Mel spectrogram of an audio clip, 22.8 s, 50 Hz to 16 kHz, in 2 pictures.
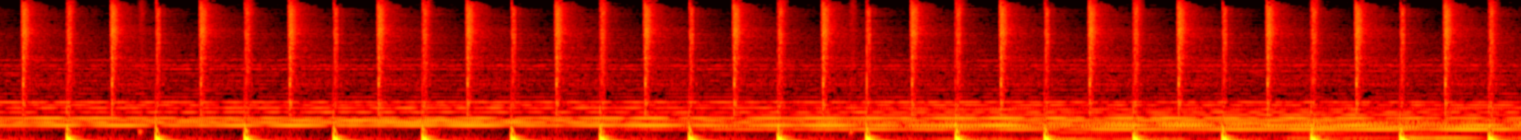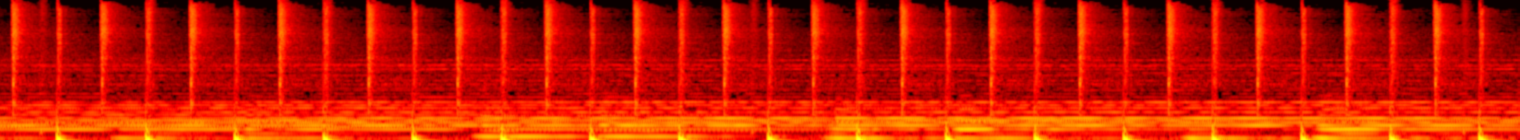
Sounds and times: Music: 0.0 - 22.8.

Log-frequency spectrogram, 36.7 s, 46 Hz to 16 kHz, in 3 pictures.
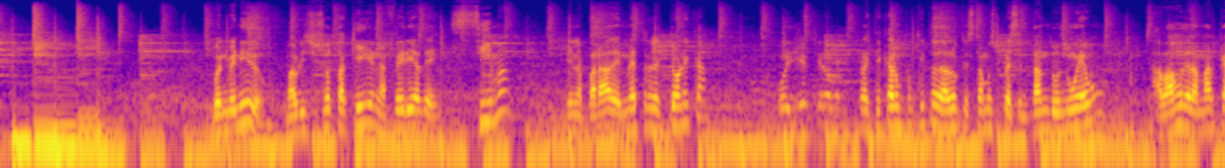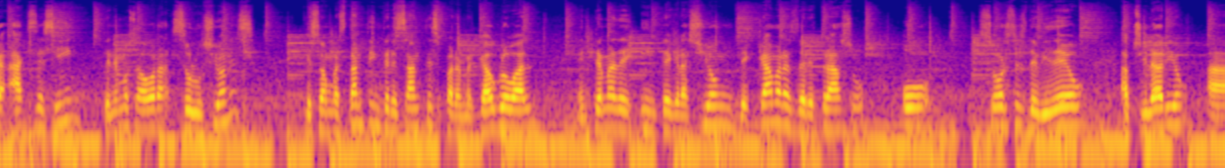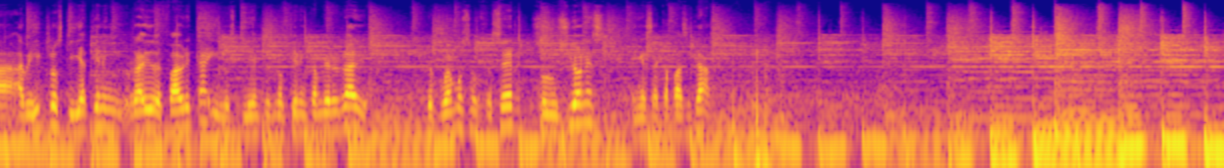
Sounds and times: Music: 0.0 - 36.7
Speech: 2.1 - 7.1, 7.8 - 28.2, 28.8 - 31.7.

